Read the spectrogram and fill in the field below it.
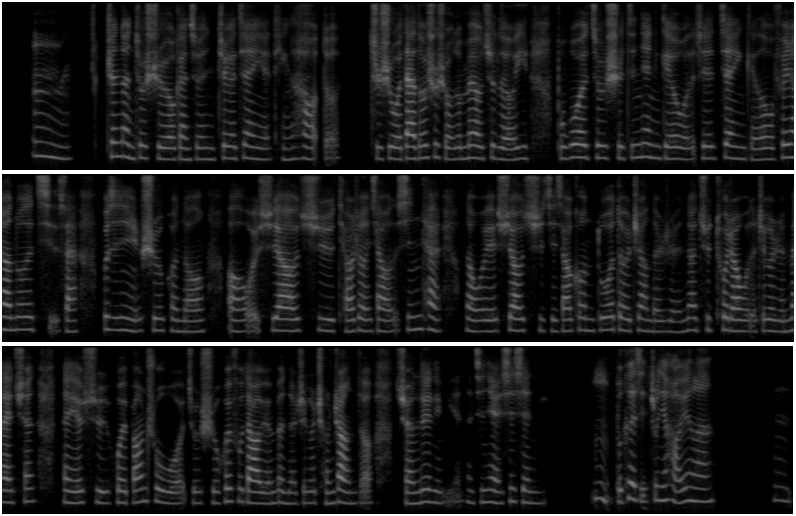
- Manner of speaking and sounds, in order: other background noise; "启发" said as "启算"
- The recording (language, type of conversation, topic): Chinese, advice, 分手后我该如何开始自我修复并实现成长？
